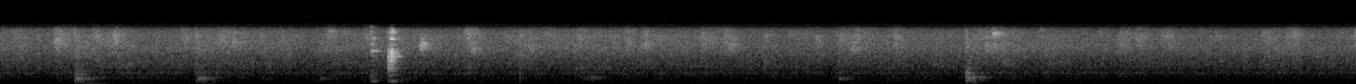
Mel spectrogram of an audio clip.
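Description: Steel spoon stirring milk in a stainless-steel pot, with a few light clinks of the spoon against the pot, the sharpest about three seconds in, over a steady hiss.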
